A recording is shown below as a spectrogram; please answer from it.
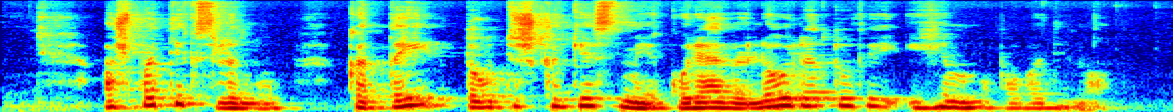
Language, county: Lithuanian, Panevėžys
